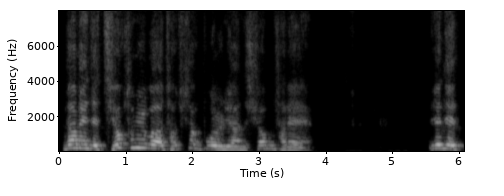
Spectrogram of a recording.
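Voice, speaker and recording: A man's voice: sits high, warm tone. An older man giving a community lecture in a digressive way, with fillers and self-corrections.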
